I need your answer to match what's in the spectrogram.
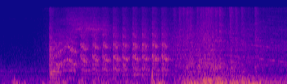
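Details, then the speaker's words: Old Dodge Dakota sitting about seven years: starter churns evenly, engine fires only briefly on starting fluid then dies; no fuel pressure, fuel pump silent and locked up. "you feel it yeah the pump's locked up it's like it's trying to turn but it ain't turning"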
